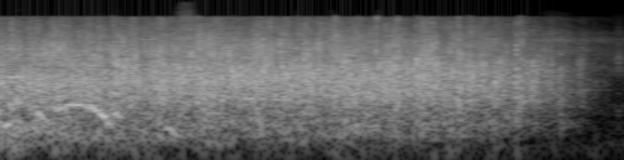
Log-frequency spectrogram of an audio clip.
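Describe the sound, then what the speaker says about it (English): A political campaign crowd in New Hampshire applauds at a rally, a dense wash of many hands clapping that holds steady and then fades out near the end. "Jeb Bush in New Hampshire asking desperately for some clapping."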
